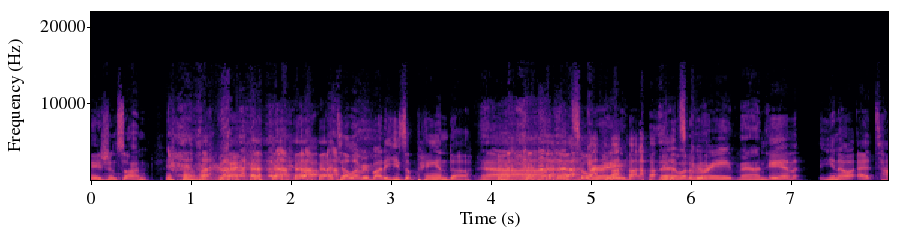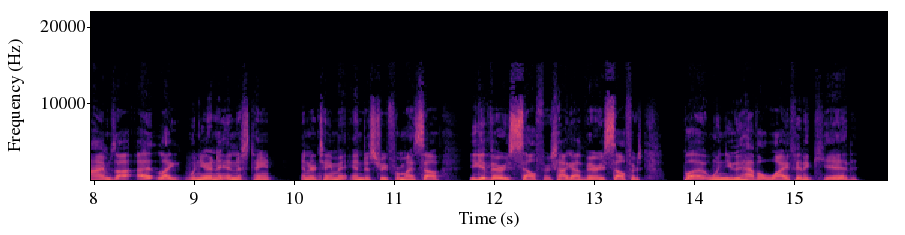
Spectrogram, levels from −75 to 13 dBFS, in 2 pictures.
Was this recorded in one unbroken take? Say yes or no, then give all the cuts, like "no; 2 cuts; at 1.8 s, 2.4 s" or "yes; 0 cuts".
yes; 0 cuts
